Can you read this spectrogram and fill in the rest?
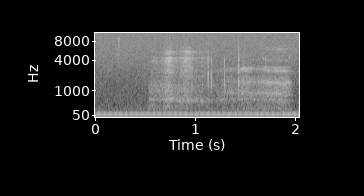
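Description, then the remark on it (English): A single drawn-out yawn, about one and a half seconds long: a breathy inhale that swells into a soft, faintly voiced sigh, heard over a steady low hum with no talking. “Boy, I've been yawning a lot lately.”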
